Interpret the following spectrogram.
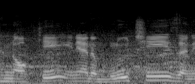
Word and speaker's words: gnocchi: Ini namanya gnocchi, pronunciation-nya gnocchi.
